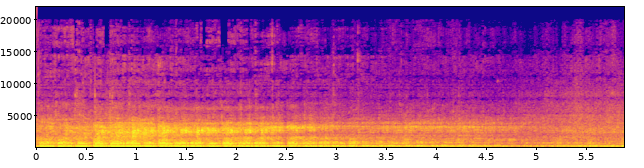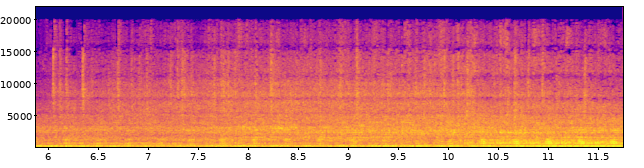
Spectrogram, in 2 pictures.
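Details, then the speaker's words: Lionel TMCC Pennsylvania S1 locomotive from about 2000–2001 with original Odyssey board, pulling P70 heavyweight cars after gearbox maintenance and chuff repair: loud steady motor drone, gear hum and faint regular chuff at even speed, running well. "so i think so far the uh the mods and repairs and the semi-factory uh restoration here has been successful engines running"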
